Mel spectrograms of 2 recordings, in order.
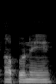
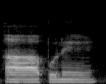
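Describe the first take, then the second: First: "अपने" with a brief opening vowel; short a. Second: "आपने" with a drawn-out opening vowel; long aa. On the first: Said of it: "कम देर तक अपने". ("अपने" में अ कम देर तक) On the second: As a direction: hold the aa that begins "आपने". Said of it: "ज़्यादा देर तक आवाज़ निकालते हैं". ("आपने" में बड़ा आ लंबा करके) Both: Shown as a demonstration.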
